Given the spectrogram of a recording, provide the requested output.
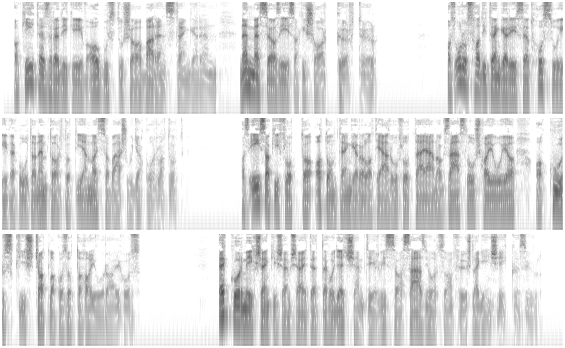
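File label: hungarian male voice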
